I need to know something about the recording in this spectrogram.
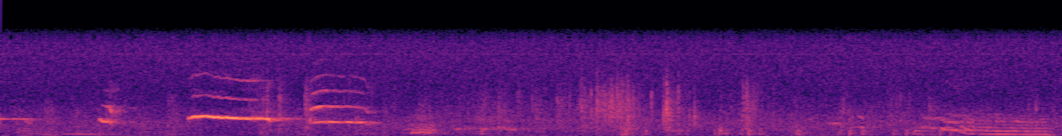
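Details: Standard Poodle puppies three weeks old, newly vocal and starting to play and mouth one another; clear high whines with bent, sliding pitch, a few loud squeals near the start, then softer whimpers and rustling.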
